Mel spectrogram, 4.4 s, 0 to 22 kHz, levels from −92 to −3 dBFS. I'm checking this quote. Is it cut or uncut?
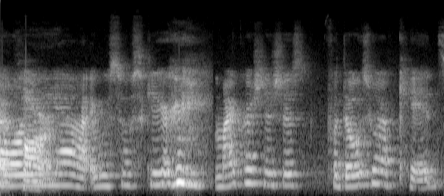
cut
